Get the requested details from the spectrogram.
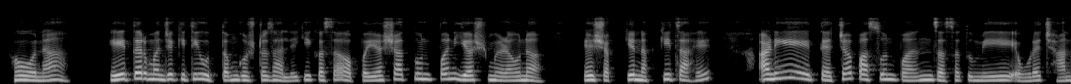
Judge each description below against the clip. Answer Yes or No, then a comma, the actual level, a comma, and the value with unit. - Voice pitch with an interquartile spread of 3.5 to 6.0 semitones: Yes, average, 3.8 semitones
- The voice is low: No, high, 200 Hz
